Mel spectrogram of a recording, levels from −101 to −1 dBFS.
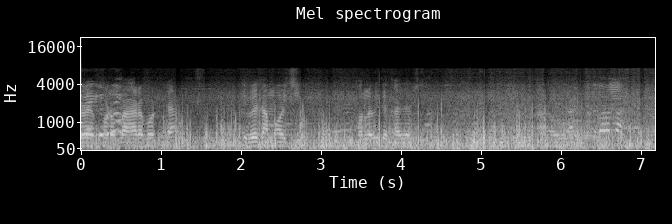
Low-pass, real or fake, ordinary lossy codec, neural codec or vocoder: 7.2 kHz; real; none; none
